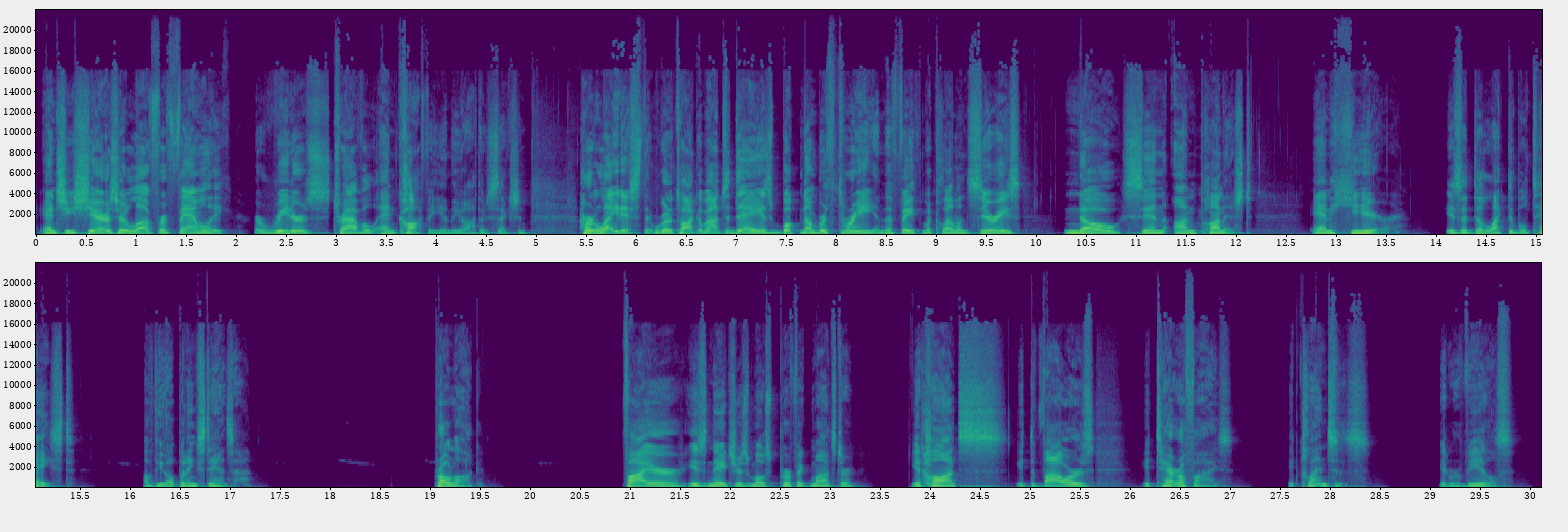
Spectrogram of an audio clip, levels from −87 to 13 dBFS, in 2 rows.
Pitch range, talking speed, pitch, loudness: 115-160 Hz, 130 wpm, 140 Hz, -19 LUFS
